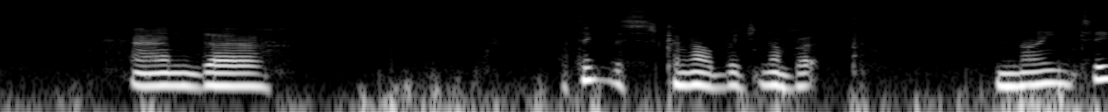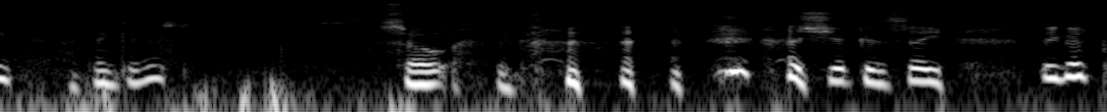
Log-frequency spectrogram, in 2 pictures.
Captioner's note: laughs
